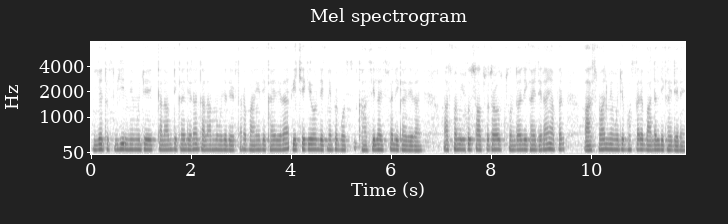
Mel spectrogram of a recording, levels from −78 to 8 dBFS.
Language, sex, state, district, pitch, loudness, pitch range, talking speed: Hindi, male, Chhattisgarh, Bilaspur, 130 Hz, -38 LUFS, 125-135 Hz, 270 wpm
